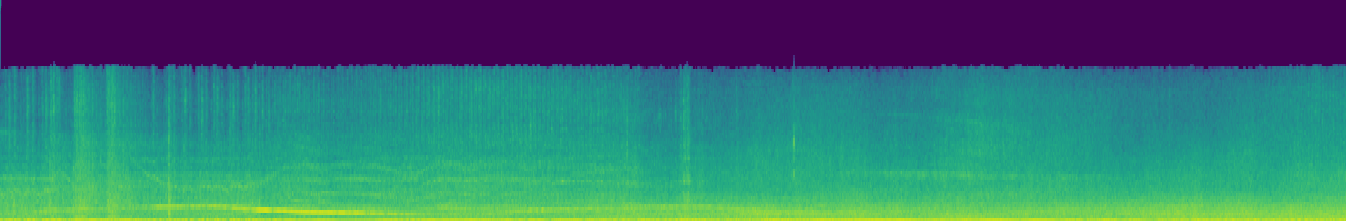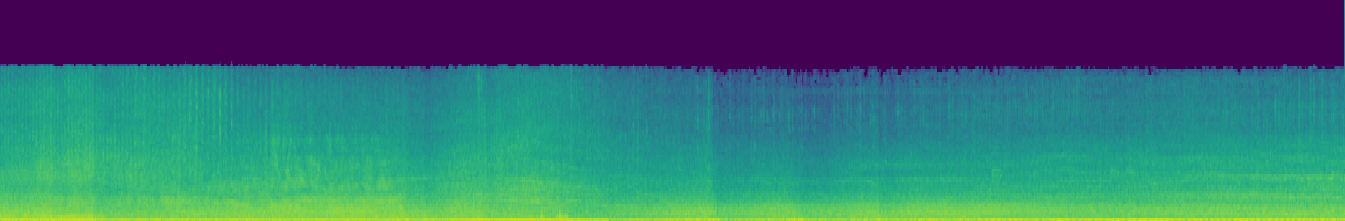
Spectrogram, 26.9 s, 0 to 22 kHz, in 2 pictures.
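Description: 2012 Ducati Monster 696's air-cooled L-twin engine running while the bike is ridden around, its low, deep note rising and falling with the throttle. In the first several seconds a siren wails up and down twice over it.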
